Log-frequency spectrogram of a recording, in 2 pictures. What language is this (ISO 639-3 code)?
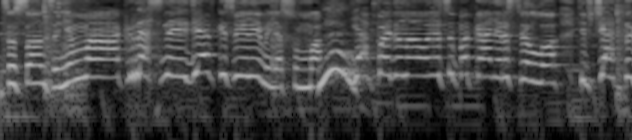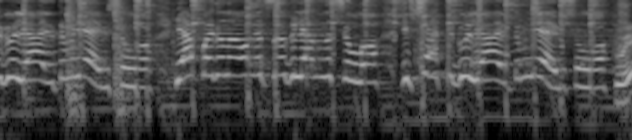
rus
